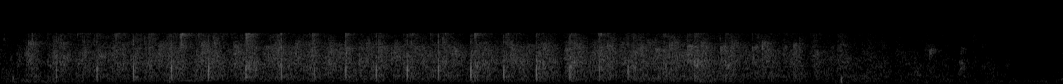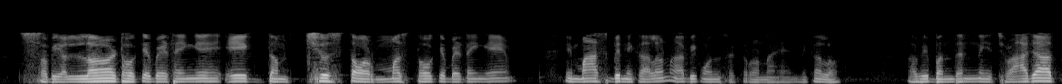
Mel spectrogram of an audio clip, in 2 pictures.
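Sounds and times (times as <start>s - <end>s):
audience clapping: 0.0s - 10.2s
speech: 11.0s - 19.1s, 19.7s - 21.2s.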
